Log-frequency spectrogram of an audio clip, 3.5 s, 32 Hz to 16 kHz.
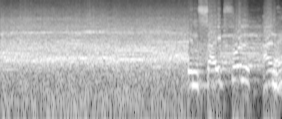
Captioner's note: audience cheering, applauding for 17 seconds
